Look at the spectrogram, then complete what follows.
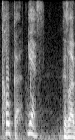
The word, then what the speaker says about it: Cocoa: coca Brown is in the build and it's pronounced coca yes cuz a lot of people say Coco yeah but I don't care long as that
